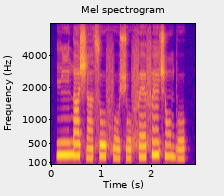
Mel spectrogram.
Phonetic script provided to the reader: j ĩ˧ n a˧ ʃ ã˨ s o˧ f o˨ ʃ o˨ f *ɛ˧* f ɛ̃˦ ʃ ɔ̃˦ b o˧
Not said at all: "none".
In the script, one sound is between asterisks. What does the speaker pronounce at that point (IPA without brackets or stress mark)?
ɛ˧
